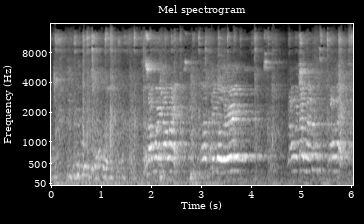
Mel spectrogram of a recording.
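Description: Table tennis ball clicking off bats and the table in a rally. From about two seconds in, loud, drawn-out voices of people in the hall run over it.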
